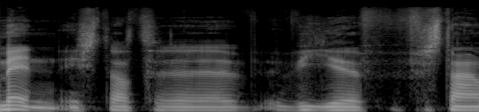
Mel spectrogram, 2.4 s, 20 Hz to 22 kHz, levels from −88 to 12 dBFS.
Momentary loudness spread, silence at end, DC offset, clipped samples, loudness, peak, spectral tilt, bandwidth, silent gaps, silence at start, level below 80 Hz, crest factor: 7 LU; 0 s; under 0.1%; under 0.1%; -34 LUFS; -6 dBFS; -4 dB/octave; 17 kHz; none; 0 s; -70 dBFS; 28 dB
